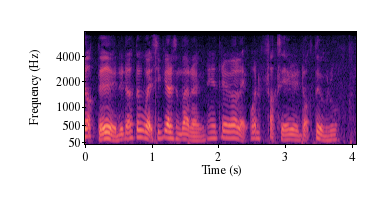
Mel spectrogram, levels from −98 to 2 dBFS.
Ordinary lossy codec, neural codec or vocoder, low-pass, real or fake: MP3, 48 kbps; none; 7.2 kHz; real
